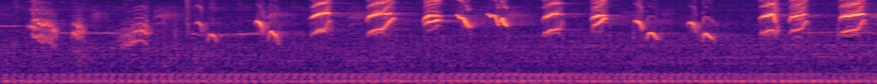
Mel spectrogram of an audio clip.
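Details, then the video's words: Oriental magpie-robin singing and dancing with 'kích lửa' intensity: about three to four crisp whistled chirps per second, slurred up and down, over a steady low droning hum. "Chòe than HÓT MÚA || KÍCH LỬA || Kích chòe than hót căng"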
